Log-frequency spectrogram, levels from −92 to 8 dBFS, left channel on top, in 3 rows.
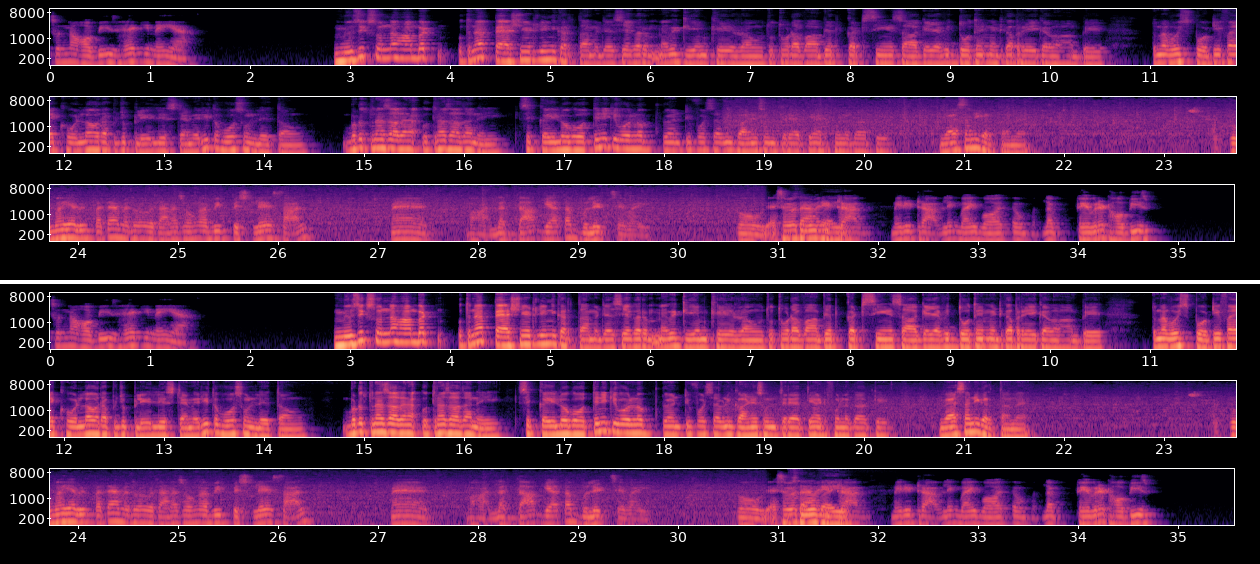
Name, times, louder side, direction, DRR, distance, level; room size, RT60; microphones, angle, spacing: voice 1, 0.0-1.4 23.2-26.3 27.1-27.5 27.9-29.7 30.6-31.9 32.1-34.7, equal, 5° left, 0.5 m, -28 dB
voice 2, 2.8-3.8 4.1-10.5 11.0-14.4 14.8-20.3 20.8-21.7 31.2-31.7, right 5 dB, 55° right, 0.3 m, -23 dB
sound 1, 18.6-30.9, left 3 dB, 60° left, 1.0 m, -42 dB
4.3 x 3.8 x 2.6 m
head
